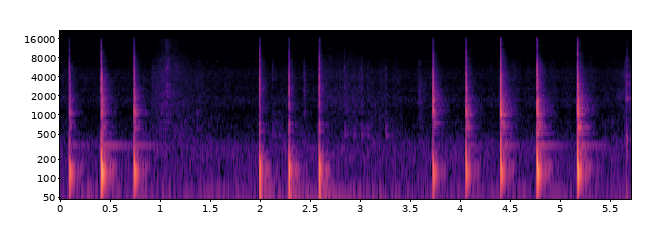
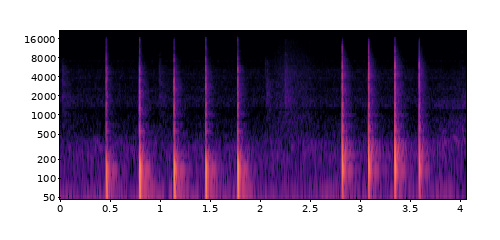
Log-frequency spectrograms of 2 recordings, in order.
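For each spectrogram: First: loudspeaker cone tapped, metal basket rings. Second: tapped woofer paper cone.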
